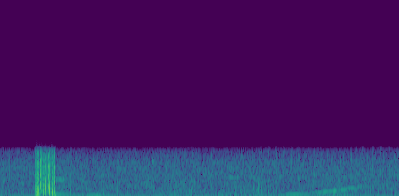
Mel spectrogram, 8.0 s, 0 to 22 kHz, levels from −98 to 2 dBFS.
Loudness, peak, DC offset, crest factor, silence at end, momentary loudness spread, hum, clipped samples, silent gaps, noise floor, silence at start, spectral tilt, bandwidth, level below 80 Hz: -30 LUFS; -10 dBFS; under 0.1%; 28 dB; 0 s; 26 LU; none; under 0.1%; none; -55 dBFS; 0.05 s; -7 dB/octave; 1 kHz; -46 dBFS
